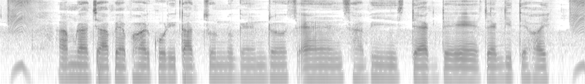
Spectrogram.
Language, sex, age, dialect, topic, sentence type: Bengali, male, <18, Northern/Varendri, banking, statement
